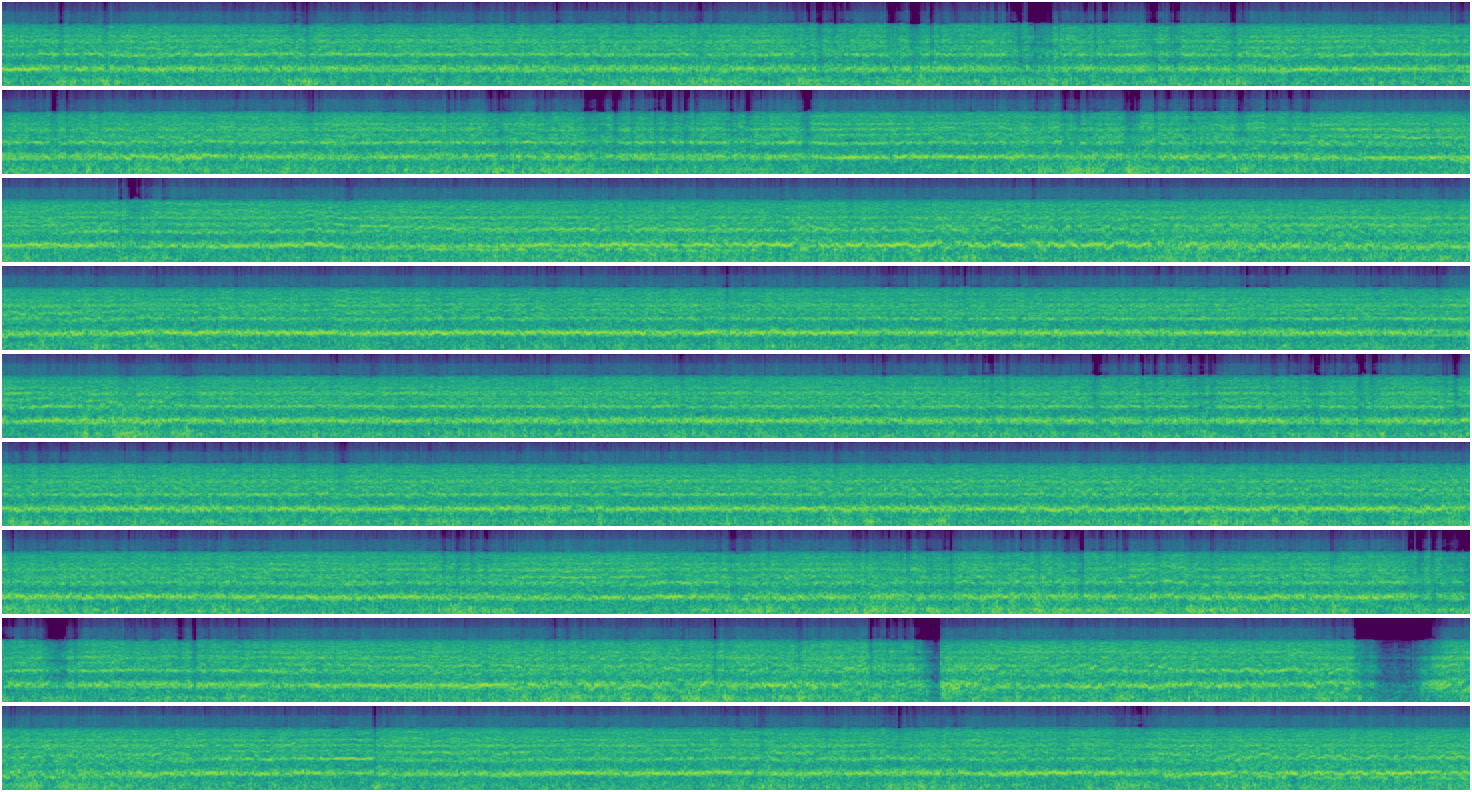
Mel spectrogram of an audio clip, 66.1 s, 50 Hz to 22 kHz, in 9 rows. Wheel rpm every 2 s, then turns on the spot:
220, 230, 240, 230, 230, 230, 230, 210, 200, 200, 200, 220, 230, 230, 230, 230, 230, 230, 230, 230, 230, 240, 230, 220, 230, 230, 220, 190, 170, 140, 220, 230, 210.
none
